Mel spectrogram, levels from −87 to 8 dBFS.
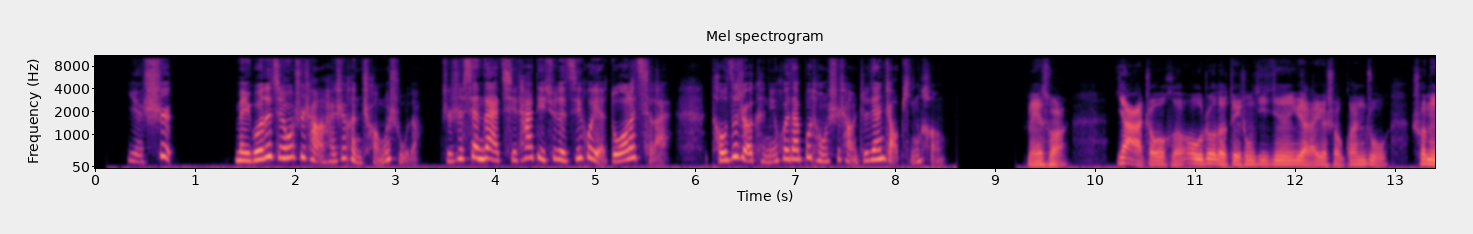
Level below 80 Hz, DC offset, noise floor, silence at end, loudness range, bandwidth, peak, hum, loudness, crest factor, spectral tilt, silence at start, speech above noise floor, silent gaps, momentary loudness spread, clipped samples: -50 dBFS; under 0.1%; -47 dBFS; 0 s; 4 LU; 10.5 kHz; -6 dBFS; none; -21 LUFS; 16 dB; -5.5 dB/octave; 0.3 s; 26 dB; 8.61-8.68 s, 9.14-9.18 s; 14 LU; under 0.1%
